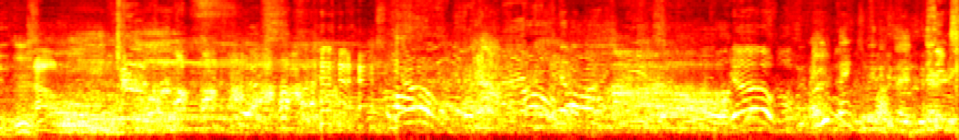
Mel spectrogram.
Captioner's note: crowd Reaction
